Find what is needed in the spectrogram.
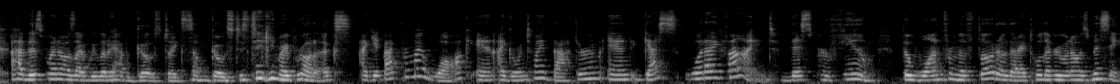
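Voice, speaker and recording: Through noticeable background noise, a woman talks at a very fast pace with hardly any pauses and lively intonation. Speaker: content creator. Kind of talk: storytime vlog. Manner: animated.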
